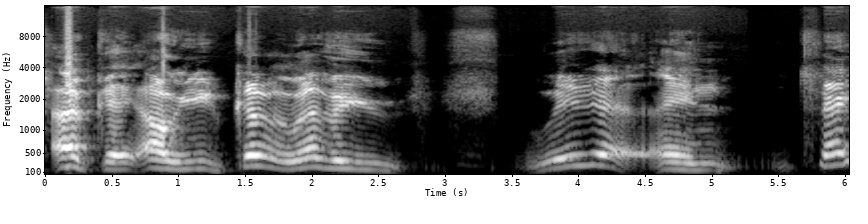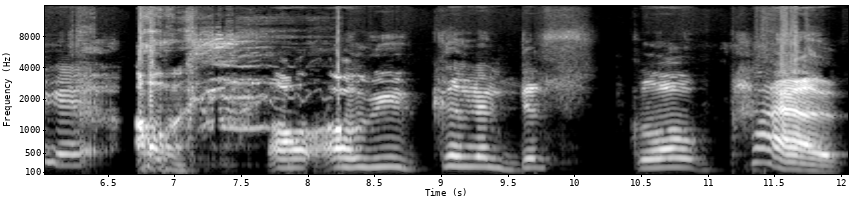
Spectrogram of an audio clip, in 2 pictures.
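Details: Adult man with cerebral palsy, real patient answering interview questions; dysarthria.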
